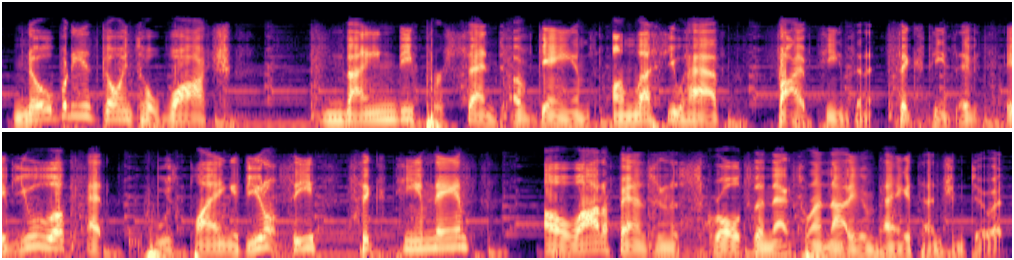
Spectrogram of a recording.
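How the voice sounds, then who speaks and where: A man's voice: mid-range voice, very animated, fairly quick, fairly bright tone. A man co-hosting a casual sports talk show, giving emphatic opinions. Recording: dull lo-fi recording with faint music.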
